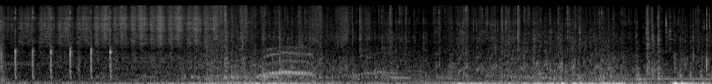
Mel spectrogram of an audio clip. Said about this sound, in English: Mr. Wong is back at the pigeon coop in his old Hutong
